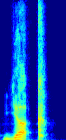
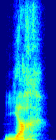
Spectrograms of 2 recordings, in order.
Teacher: that the air just flows through it's not stopped so yuck with a K the sound is stopped but Yak with this breathy fricative the the sound is more continuous so that's how linguists categorize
